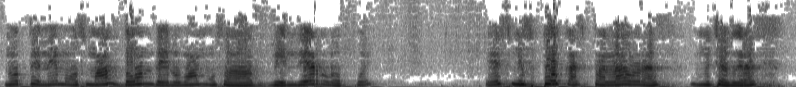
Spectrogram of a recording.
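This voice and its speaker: A woman giving a short, halting address at a community gathering, with simple phrasing and pauses. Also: high voice. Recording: dull, muffled recording.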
